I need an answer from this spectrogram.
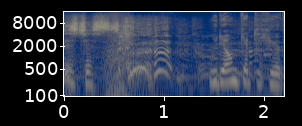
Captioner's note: Henry gasps for air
